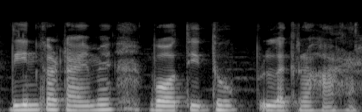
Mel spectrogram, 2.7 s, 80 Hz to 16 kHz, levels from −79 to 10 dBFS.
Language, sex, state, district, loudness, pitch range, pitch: Hindi, male, Chhattisgarh, Sarguja, -19 LUFS, 145-160 Hz, 150 Hz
